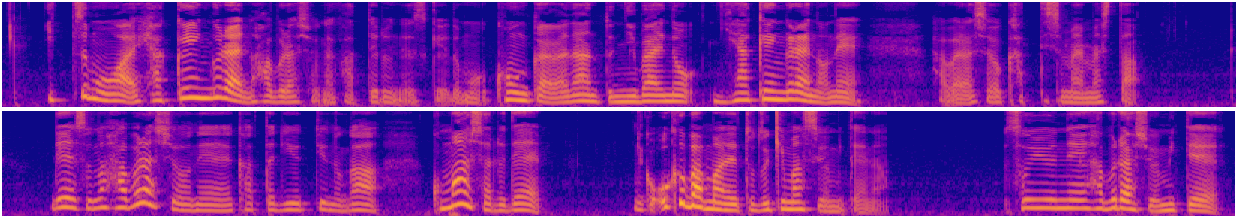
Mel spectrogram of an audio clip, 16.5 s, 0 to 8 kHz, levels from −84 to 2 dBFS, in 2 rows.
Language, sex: Japanese, female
